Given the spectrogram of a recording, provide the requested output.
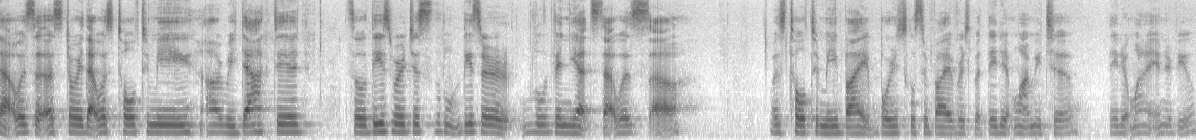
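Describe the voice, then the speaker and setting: Her tone is dark and mellow as a woman speaks in a monotone, flat intonation. She keeps a moderate pace. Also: medium pitch for a woman. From North Dakota reservation, Ojibwe. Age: 70s. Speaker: poet and oral historian. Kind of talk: audience Q&A. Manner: halting.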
